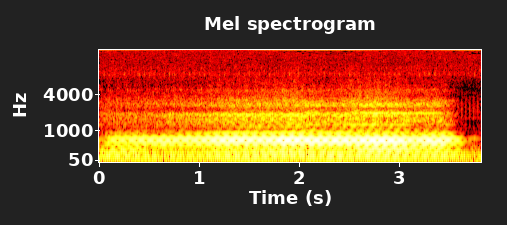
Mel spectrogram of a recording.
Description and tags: Recorded on a Peavy practice amp plugged into my PC. Used a violin bow across the strings on my Squire Strat. This is an A note played on the 6th string.
experimental, real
